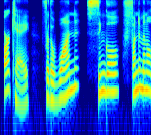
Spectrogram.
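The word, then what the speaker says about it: ἀρχή: It's this Greek word, pronounced arche, for the one, single, fundamental stuff that everything else in the universe comes from.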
